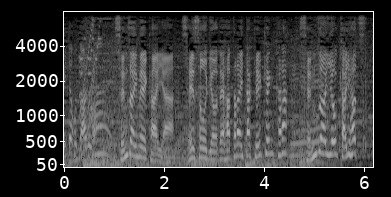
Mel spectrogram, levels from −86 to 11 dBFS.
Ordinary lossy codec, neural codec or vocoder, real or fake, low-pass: none; none; real; 7.2 kHz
